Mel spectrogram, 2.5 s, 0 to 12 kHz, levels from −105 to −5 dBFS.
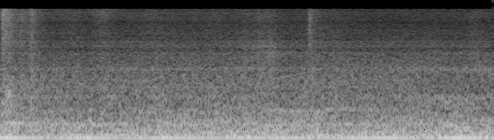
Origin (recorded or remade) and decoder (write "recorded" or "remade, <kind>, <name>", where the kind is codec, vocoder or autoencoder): remade, autoencoder, DAC-VAE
